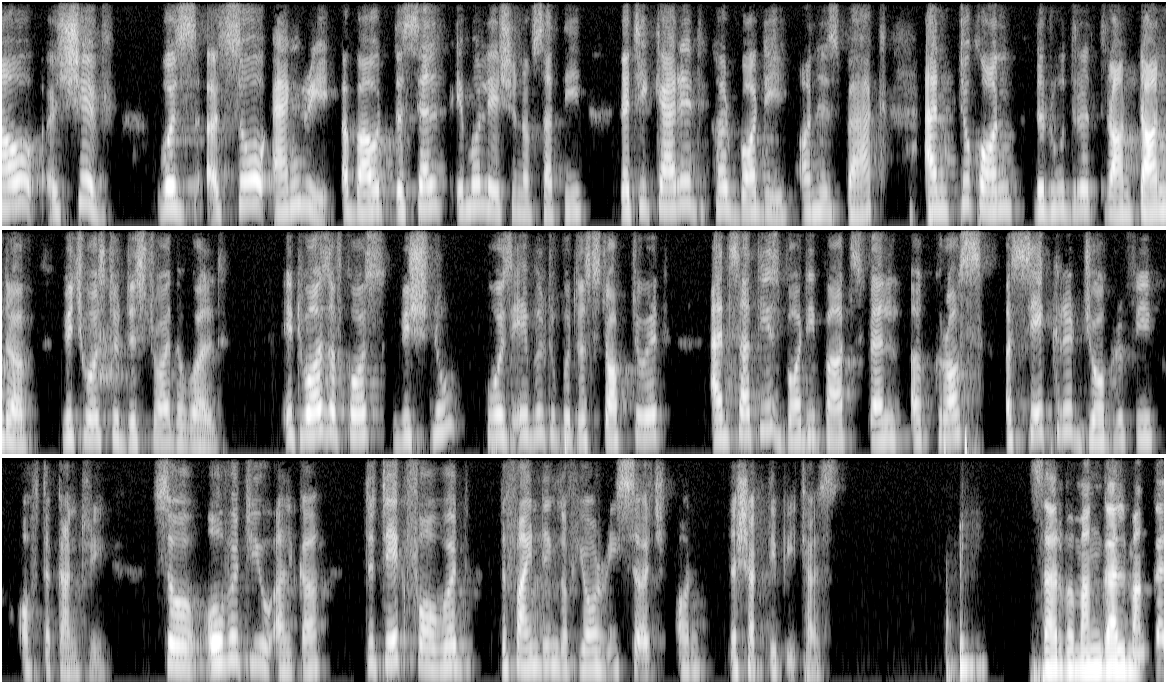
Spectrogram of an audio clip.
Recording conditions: live audience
